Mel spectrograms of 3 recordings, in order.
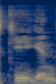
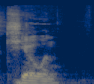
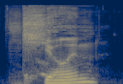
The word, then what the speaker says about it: Keoghan: He says Keegan because that's what everybody says, but it's Keoghan. – Keoghan.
